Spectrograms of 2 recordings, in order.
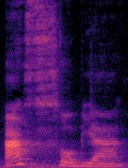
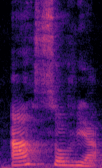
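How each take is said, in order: First: The middle consonant is a B sound. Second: The middle consonant is a V sound. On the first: "Assobiar, B" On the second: "assoviar, V"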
